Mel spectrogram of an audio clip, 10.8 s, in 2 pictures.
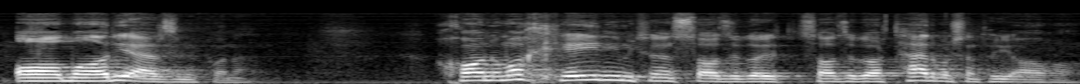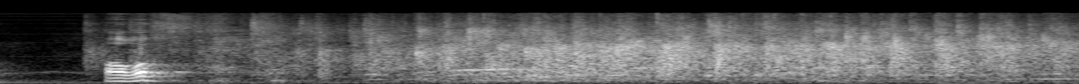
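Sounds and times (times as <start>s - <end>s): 
speech: 0.1s - 1.4s, 2.2s - 6.6s
men in a lecture audience clapping: 5.8s - 10.7s.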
